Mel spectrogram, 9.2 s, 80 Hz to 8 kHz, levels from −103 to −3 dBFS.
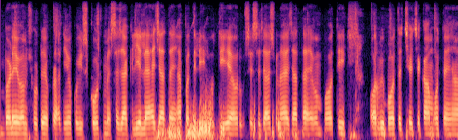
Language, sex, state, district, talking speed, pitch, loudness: Hindi, male, Bihar, Supaul, 220 wpm, 110 Hz, -15 LUFS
